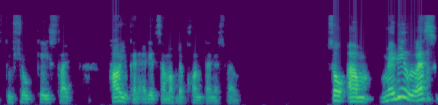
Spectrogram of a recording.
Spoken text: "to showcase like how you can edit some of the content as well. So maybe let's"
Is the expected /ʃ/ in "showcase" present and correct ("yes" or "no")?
yes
